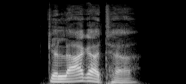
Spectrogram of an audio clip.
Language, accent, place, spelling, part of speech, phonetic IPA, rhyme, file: German, Germany, Berlin, gelagerter, adjective, [ɡəˈlaːɡɐtɐ], -aːɡɐtɐ, De-gelagerter.ogg
- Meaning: inflection of gelagert: 1. strong/mixed nominative masculine singular 2. strong genitive/dative feminine singular 3. strong genitive plural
